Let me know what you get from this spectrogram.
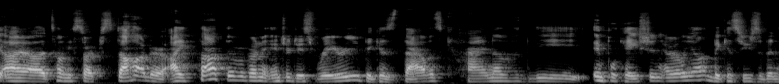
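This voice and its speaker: A man's voice: a little high, a little mellow. A man co-hosting a podcast, talking through a film in a casual, explanatory, conversational way. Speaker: podcast host.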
